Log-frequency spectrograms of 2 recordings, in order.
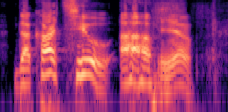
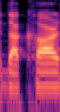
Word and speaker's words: Dakair: I mean, it's some people call you Dakar, some people call you Dakair. What's the correct pronunciation of that? I guess pretty much Dakair. Kind of uncomfortable when people say Dakar. Like, I think of the Cars movie for some reason.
